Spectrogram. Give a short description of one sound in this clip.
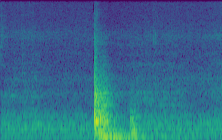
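A glass bottle clunks down on a table.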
